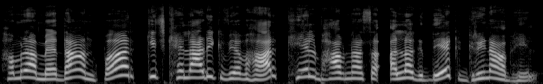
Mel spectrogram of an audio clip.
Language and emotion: Maithili, disgusted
